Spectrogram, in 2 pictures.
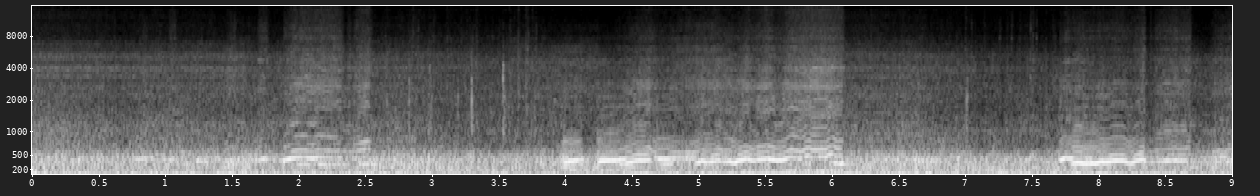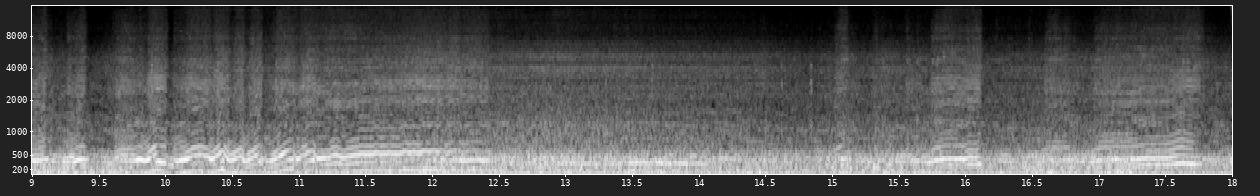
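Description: A motorcycle engine roars up close, revving up and down as it rides.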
